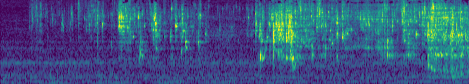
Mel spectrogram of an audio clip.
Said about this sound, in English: because I know everyone is waiting with bated breath to hear the sound of apple juice being poured into a glass fermenter. So here's that sound now.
